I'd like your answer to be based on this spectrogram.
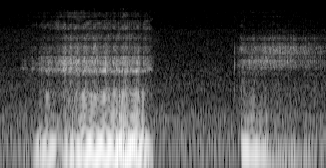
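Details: Snoring: a long, low, rattling snore on the in-breath, then a pause and the start of a second snore.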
